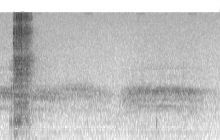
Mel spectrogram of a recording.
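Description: A woman crying: a short, sharp sob just after the start, then a longer drawn-out cry in the second half.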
